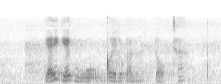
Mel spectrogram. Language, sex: Xhosa, female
